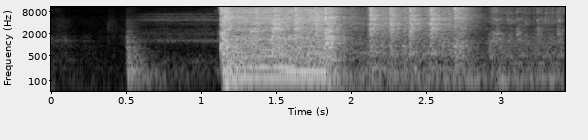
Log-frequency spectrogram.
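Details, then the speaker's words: Gottlieb King of Diamonds electromechanical pinball: the score reels reset with a loud clatter, then the score motor keeps running and clicking because the reset relay's switch never changes state. "So, I'll show just the scores resetting the motor spinning here."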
